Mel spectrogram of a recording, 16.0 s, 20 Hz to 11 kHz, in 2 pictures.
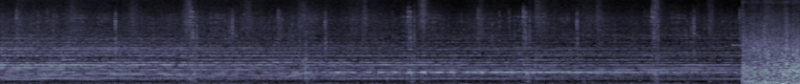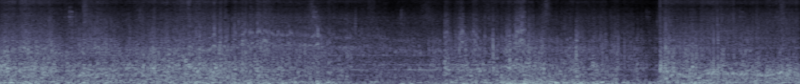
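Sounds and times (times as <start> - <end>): boots crunching on stony path: 0.0 - 9.6
wind buffeting microphone: 0.0 - 16.0.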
